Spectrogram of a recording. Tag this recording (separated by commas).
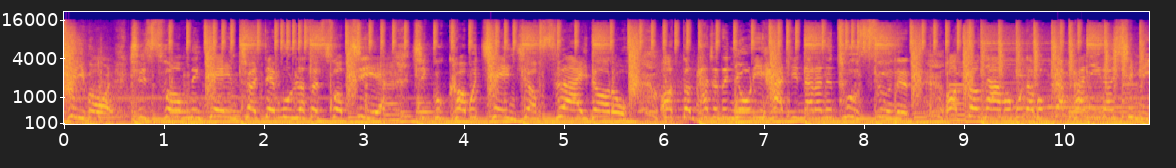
Music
